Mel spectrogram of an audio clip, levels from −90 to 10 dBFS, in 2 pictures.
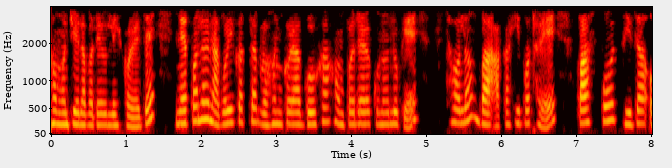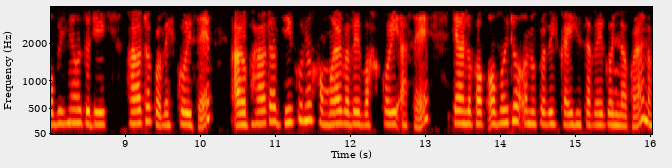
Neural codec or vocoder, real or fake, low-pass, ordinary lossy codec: codec, 16 kHz in and 24 kHz out, 2.2 kbps, FireRedTTS-2 codec; fake; 3.6 kHz; none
